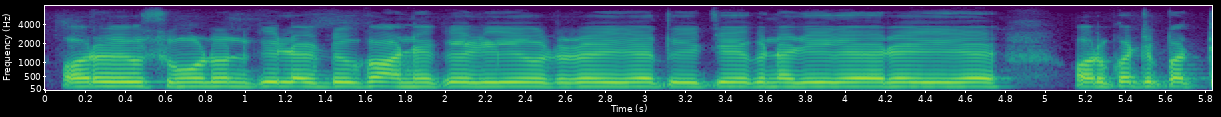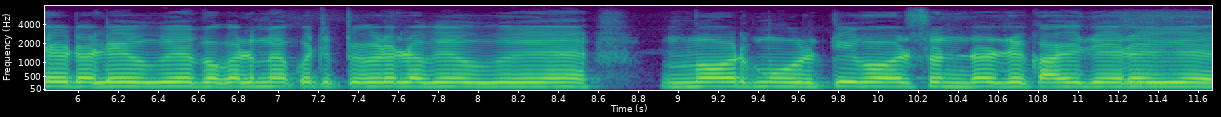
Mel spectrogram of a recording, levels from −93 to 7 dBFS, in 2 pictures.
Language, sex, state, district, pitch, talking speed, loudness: Hindi, male, Goa, North and South Goa, 150 Hz, 185 wpm, -12 LUFS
